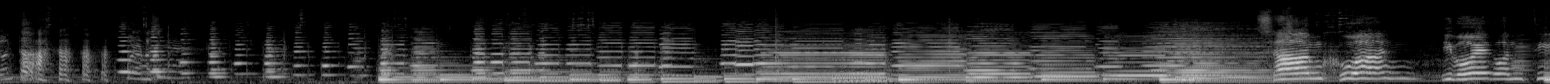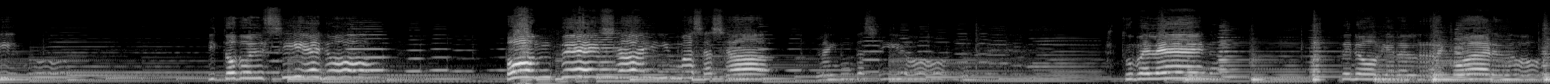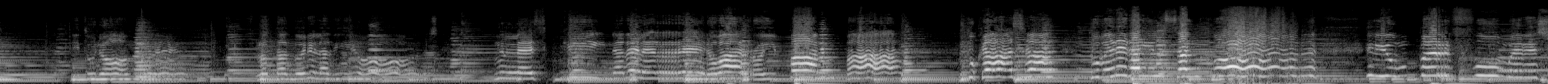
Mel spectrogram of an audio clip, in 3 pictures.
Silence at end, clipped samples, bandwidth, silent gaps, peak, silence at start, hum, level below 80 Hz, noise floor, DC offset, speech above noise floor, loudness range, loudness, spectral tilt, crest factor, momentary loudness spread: 0 s; under 0.1%; 15.5 kHz; none; -2 dBFS; 0 s; none; -48 dBFS; -38 dBFS; under 0.1%; 22 dB; 10 LU; -18 LUFS; -5.5 dB/octave; 16 dB; 18 LU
